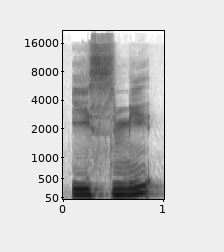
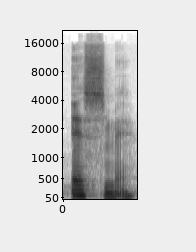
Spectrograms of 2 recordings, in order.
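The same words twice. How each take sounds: First: "Ismi" with a high ee vowel, pitched up and rising; Moroccan i vowel. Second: "Esme" with an open eh vowel, falling; Lebanese e vowel. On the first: Teacher contrasting the vowel change, Moroccan "Ismi" with ee vowel. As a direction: stress the ee at the start of "Ismi". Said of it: "the only sound change was in the vowel". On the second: Teacher contrasting the vowel change, Lebanese "Esme" with eh vowel. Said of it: "her pronunciation was Esme". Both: Shown as a demonstration.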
